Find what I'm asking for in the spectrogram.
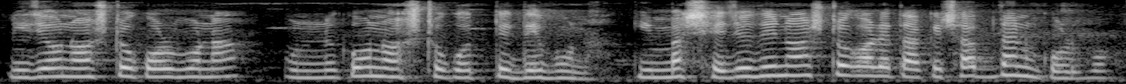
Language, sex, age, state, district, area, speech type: Bengali, female, 18-30, West Bengal, Dakshin Dinajpur, urban, spontaneous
